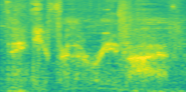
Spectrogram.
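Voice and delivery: hushed, put-on whispered thanks; exaggerated intimate whisper; teasing whisper. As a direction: whisper it to make a friend crack up. Teasing whispered thanks to make friend laugh.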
